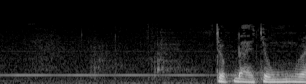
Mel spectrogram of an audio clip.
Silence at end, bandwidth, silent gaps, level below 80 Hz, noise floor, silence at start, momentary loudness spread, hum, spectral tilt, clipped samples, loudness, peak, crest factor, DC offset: 0 s; 7 kHz; none; -52 dBFS; -42 dBFS; 0 s; 20 LU; none; -8.5 dB/octave; under 0.1%; -23 LUFS; -8 dBFS; 18 dB; under 0.1%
